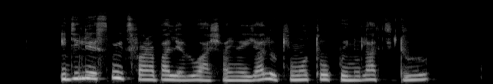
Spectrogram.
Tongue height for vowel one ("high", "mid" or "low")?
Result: high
